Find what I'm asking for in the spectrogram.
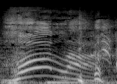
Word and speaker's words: Haaland: Rola. – Que isso? – É, gente, é a pronúncia do nome dele. Haaland. É Rola.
